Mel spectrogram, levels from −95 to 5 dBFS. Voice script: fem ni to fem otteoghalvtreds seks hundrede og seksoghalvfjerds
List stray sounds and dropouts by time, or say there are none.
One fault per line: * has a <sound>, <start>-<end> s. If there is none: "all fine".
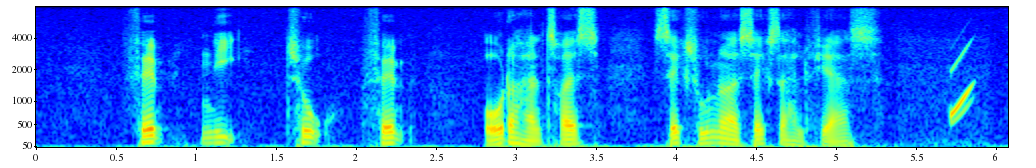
* has a chirp, 5.7-5.9 s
